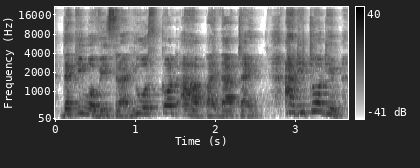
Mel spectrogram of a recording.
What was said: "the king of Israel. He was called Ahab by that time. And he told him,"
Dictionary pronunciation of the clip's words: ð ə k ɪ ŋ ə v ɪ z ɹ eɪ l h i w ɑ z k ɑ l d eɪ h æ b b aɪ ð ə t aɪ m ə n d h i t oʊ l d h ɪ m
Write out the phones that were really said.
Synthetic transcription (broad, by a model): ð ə k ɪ ŋ ə v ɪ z ɹ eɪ l h i w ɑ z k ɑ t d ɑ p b b aɪ ð ə t aɪ m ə n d h i t oʊ l d h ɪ m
